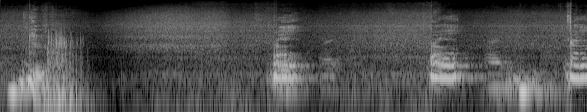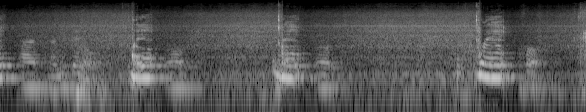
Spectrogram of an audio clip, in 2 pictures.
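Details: A walrus at a sea park, filmed while the walruses were resting, alternates a low, droning hum with short voiced calls repeated every couple of seconds.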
